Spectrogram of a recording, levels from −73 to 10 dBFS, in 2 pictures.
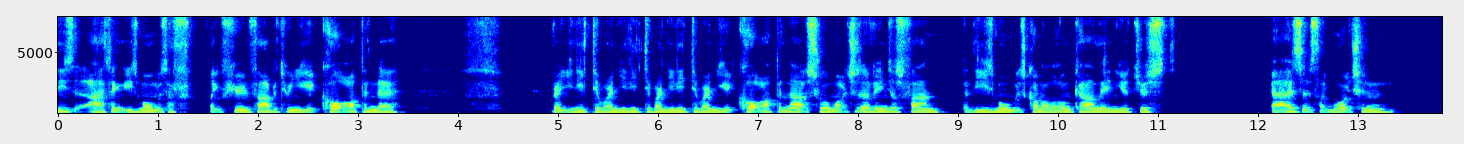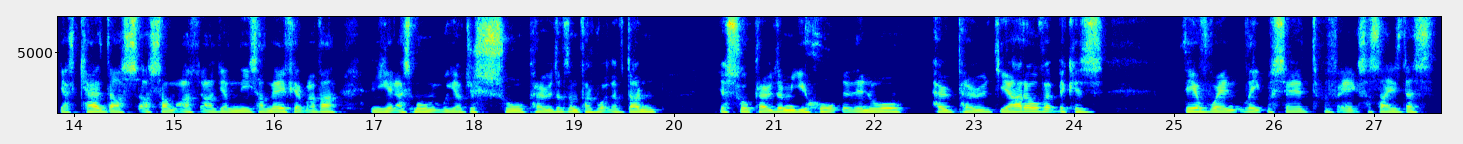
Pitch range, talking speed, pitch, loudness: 135-145 Hz, 245 wpm, 140 Hz, -24 LUFS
